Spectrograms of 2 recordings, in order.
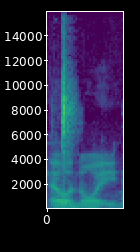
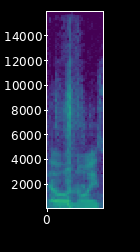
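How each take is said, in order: First: Said in the usual way. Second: Illinois with a Z on the end; Illinois pronounced "illa-noise"; final S sounded. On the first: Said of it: "I never heard it Illinois". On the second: Shown as a demonstration. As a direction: let the last S of Illinois be heard as Z. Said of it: "I never heard it Illinois before".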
